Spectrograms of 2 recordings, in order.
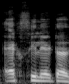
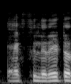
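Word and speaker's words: accelerator: कुछ लोग बोलते हैं इसको एक्सीलेटर, ये एक्सीलेटर नहीं होता, ये एक्सीलरेटर होता है।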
